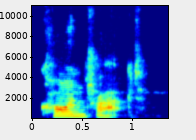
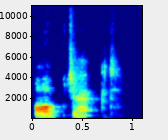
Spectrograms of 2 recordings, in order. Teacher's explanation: So notice that the stress is placed on the first part of the word.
